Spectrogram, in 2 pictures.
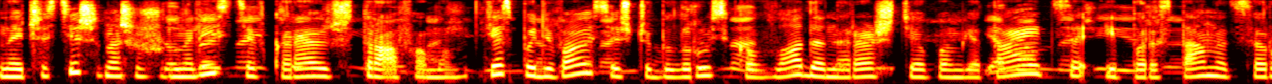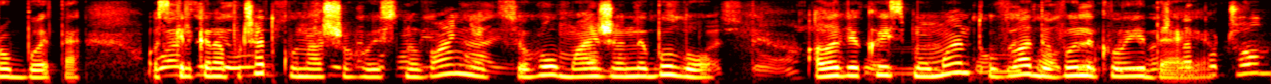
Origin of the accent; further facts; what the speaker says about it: Poland; Ukrainian is a second language; Я полька. Я не вдаю із себе білоруська.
